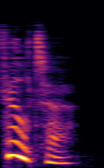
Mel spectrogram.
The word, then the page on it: filter: British English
